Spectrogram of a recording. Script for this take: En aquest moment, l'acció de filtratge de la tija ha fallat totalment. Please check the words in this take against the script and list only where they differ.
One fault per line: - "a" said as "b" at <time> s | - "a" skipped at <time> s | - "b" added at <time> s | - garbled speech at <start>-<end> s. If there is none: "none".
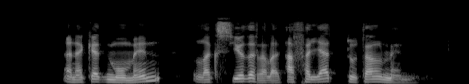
- "filtratge" skipped at 2.6 s
- "tija" skipped at 2.8 s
